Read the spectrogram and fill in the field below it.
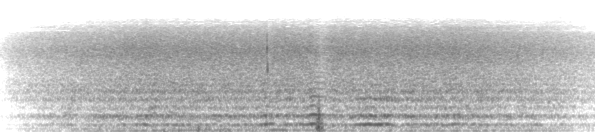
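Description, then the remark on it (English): A steady, dense buzzing of bees or a swarm fills the whole six seconds at even loudness, with a brief sharper click near the middle. No voices are present. “All right, that sound means it's time for our community buzz, where we take a look at what the fans are talking about.”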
